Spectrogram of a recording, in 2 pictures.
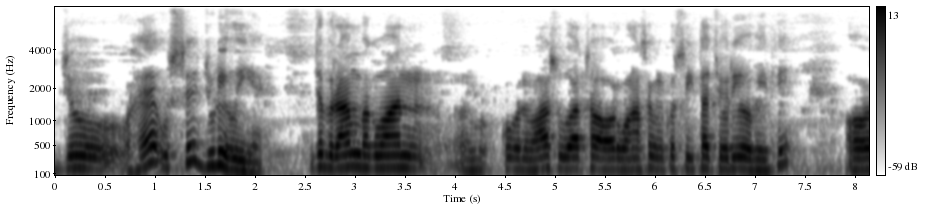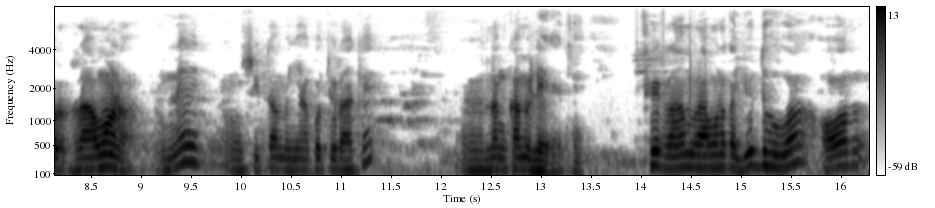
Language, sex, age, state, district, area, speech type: Hindi, male, 45-60, Madhya Pradesh, Balaghat, rural, spontaneous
